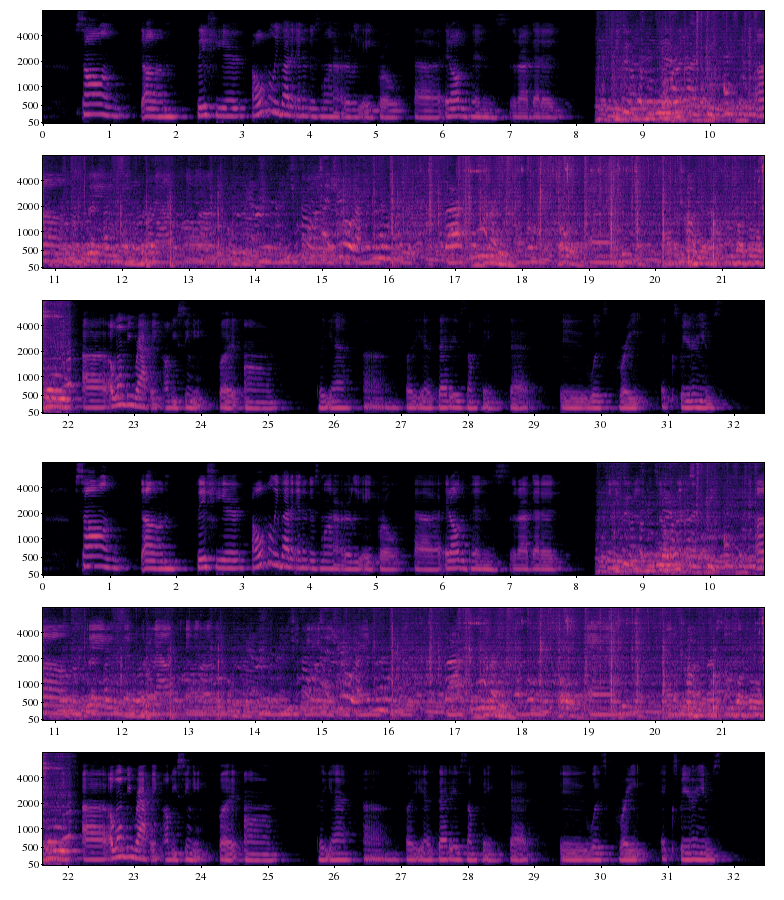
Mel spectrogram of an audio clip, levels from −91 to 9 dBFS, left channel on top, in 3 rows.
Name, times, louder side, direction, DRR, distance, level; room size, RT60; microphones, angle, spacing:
voice 1, 0.5-1.2 1.5-2.0 2.3-5.3 5.6-7.8 8.4-13.7 14.0-16.4 16.8-18.4 19.0-24.0 24.3-25.1 25.8-29.0 29.4-30.6 30.9-31.8, right 1 dB, 40° right, 1 dB, 0.9 m, -43 dB
sound 1, 8.3-22.1, left 2 dB, 35° left, 0.8 m, -38 dB
9.1 x 6.3 x 4.9 m, 0.63 s
head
